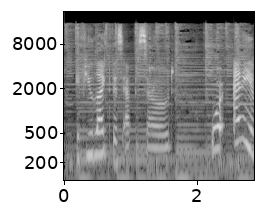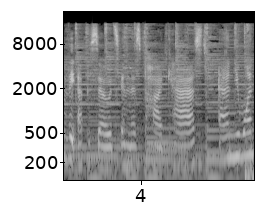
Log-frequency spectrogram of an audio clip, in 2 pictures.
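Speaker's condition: No condition

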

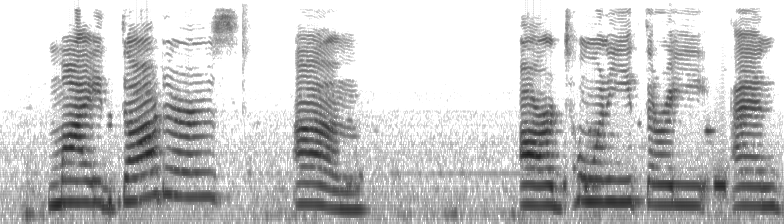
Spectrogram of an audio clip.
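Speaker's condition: Aphasia after stroke; caused by stroke, one side not working, poor balance, cannot move hands, brain fog, custom AFO, knee brace; just under a year since stroke, speech therapy, cannot walk without AFO; could not speak at first, no slurred speech at onset, improved with therapy, still affected, varies, cannot sing

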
